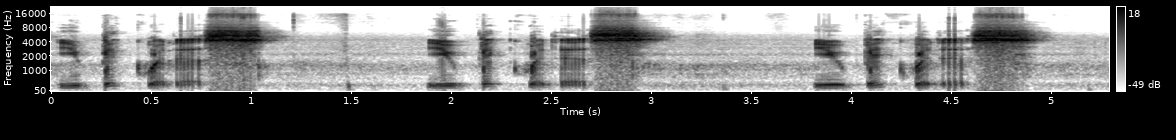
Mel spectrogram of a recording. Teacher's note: ubiquitous was four syllables and a stress is on the second syllable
